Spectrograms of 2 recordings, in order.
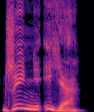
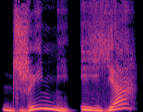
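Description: First: Said in the usual way. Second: Slow rising echo of Джинни, unable to believe; wife can't believe her ears; stunned disbelief. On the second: A narrator's reading. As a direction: repeat it as if the words make no sense. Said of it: "повторила женщина, не веря своим ушам".

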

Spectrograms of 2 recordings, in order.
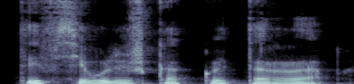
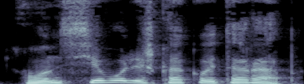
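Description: First: Low-pitched, restrained outburst; understated cry. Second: High-pitched, indignant protest; tearful cry. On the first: Woman rejects the slave boy, understated low cry. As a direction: put him down in a lowered, controlled voice. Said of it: "закричала она". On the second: Woman protests being given to a slave, tearful cry. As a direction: protest in a raised pitch, understated tears. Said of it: "глотая слёзы, кричала она". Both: A narrator's reading.

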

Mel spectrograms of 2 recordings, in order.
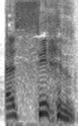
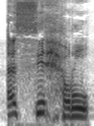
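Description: First: السحر ending in a silent ra said thin and light; light ra at a stop. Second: السحر said slowly as assiḥru, the ra heavy with a vowel after it; heavy ra when joined. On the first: Teacher showing السحر at a stop, light ra. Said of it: "فتقرأ". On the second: Teacher showing السحر joined to the next word, heavy ra. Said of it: "فتلفظ هكذا". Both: Shown as a demonstration.

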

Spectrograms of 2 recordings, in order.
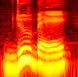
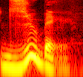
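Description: First: Dubé with a clean hard D, "doo-BAY"; French Dubé. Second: Zubé with a dz buzz on the D, "dzoo-BAY"; Quebec Zubé. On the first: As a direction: say Dubé the way they do in France. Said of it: "In France, they would pronounce that". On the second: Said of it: "In Quebec, they pronounce it". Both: Shown as a demonstration.

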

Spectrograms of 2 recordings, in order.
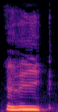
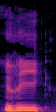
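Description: First: Much higher and louder, a desperate wail of the name; plaintive cry. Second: A higher, lonely first call into the dark; plaintive call. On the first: No answer comes, Marguerite cries Eric's name, desperate and loud. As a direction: cry his name out with all her strength. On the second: Alone in the night, Marguerite calls for Eric, plaintive. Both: Acted. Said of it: "cria-t-elle d'une voix plaintive".

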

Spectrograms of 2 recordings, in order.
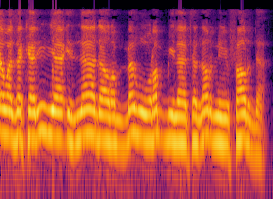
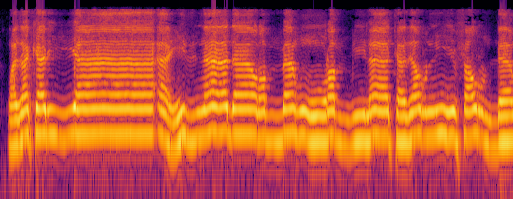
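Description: First: Said in the usual way. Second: Slow chant, وزكريا held long and closed with a glottal stop; hamza on زكريا. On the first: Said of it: "همز زكريا". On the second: Shown as a demonstration. Teacher demonstrates the connected madd, وزكريا drawn out into a hamza. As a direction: stretch the last vowel of وزكريا into a hamza. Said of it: "فيصير عنده مدا متصلا هكذا".

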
